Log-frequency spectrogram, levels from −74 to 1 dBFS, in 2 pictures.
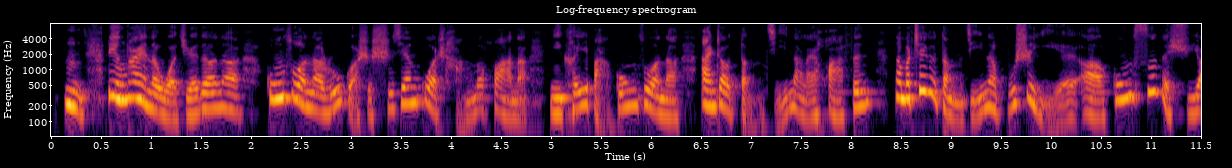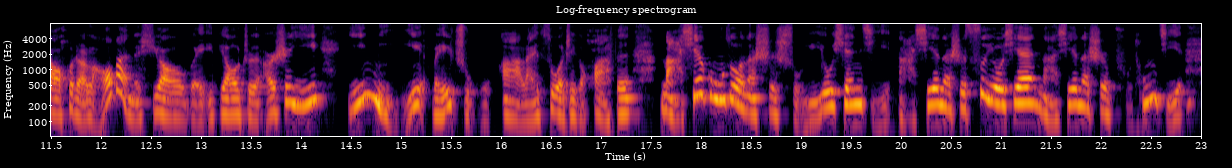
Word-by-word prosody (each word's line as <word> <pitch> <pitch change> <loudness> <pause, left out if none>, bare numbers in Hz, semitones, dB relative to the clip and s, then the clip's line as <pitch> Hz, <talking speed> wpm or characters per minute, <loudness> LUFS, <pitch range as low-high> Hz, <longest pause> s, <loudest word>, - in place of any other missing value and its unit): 嗯， 195 -9 +6 0.2
另 280 -4 +8
外 280 -2 +6
呢， 170 -6 +3
我 125 -4 +2
觉 140 +5 -2
得 180 0 +2
呢， 175 -3 -1 0.2
工 275 +1 +7
作 270 -7 +3
呢， 170 -5 +1
如 185 +10 -1
果 - - -4
是 - - -6
时 175 +7 -6
间 225 +4 +1
过 240 - 0
长 120 +3 -8
的 165 - -5
话 155 -6 -5
呢， 120 - -5 0.2
你 145 -1 0
可 145 +4 0
以 195 +4 +2
把 215 - -4
工 190 +4 -3
作 195 -7 +1
呢 125 -2 -2 0.2
按 205 -2 +4
照 195 -4 +2
等 - - -8
级 - - -8
呢 - - -5
来 125 +2 -6
划 130 -1 -5
分。 190 - -2 0.2
那 290 - +6
么 275 - +9
这 390 +7 +7
个 355 - +3
等 115 -5 -2
级 125 +5 -6
呢， 190 -1 0
不 180 +4 -5
是 235 +2 0
以 - - -8
呃， 125 0 -2
公 270 - +1
司 370 +6 +1
的 300 - -2
需 145 - -7
要 140 -3 +2
或 - - -4
者 - - +1
老 - - +1
板 - - +2
的 115 - -7
需 120 +6 -10
要 130 -4 +3
为 120 +1 -8
标 140 -1 +1
准， 120 -4 -5
而 140 +4 -1
是 235 +10 -1
以 225 +6 +1 0.2
以 210 - 0
你 225 -7 0
为 135 +9 0
主 125 -11 -8 0.2
啊 125 -3 -4
来 110 +4 -6
做 130 0 -2
这 130 0 -5
个 - - -10
划 130 -6 -5
分。 140 +4 -1 0.3
哪 - - -1
些 330 +2 +1
工 275 -4 +4
作 235 -8 +3
呢 145 -3 -1
是 145 +1 -4
属 135 - -10
于 115 - -8
优 185 +9 +2
先 215 +3 +3
级、 220 - -7
哪 - - -13
些 215 +1 +3
呢 200 -3 +2
是 180 - -3
次 270 - 0
优 225 -4 +7
先、 230 0 +6
哪 135 -9 -7
些 215 - -1
呢 200 -3 -1
是 155 - -4
普 150 +2 -14
通 255 +5 -2
级。 270 - -7
180 Hz, 265 characters per minute, -23 LUFS, 135-225 Hz, 0.3 s, 么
